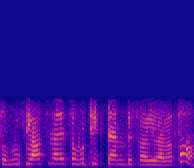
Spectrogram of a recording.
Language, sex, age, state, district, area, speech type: Odia, female, 18-30, Odisha, Kalahandi, rural, conversation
